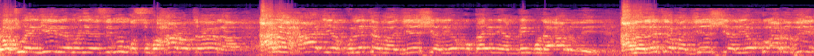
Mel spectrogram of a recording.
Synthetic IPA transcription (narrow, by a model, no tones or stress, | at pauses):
watuwɛŋɡinɛmwɛɲɛːzimuŋɡusuɓhanawataala | anahaʄajakulɛtamaʄɛʃialijɔkɔɓainijambiŋɡunaʔaɾði | analɛtamaʄɛʃialijɔkɔaɾði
